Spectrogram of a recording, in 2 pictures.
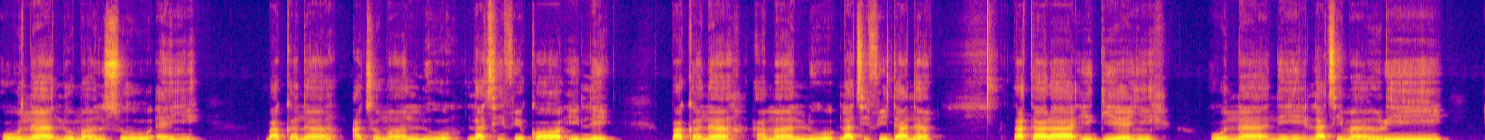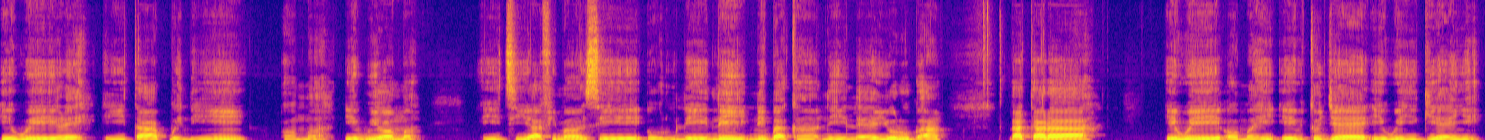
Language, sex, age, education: Yoruba, male, 30-45, primary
